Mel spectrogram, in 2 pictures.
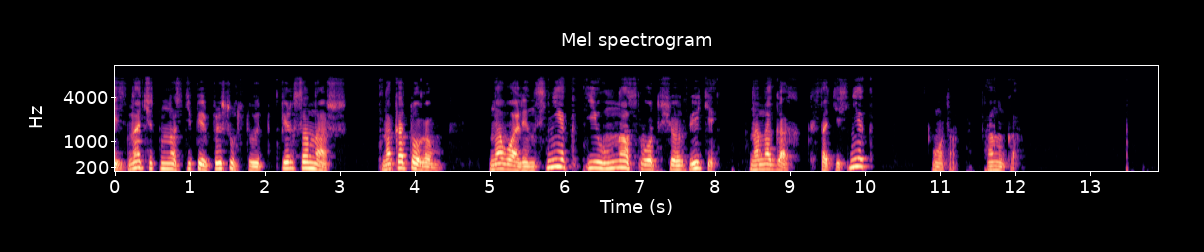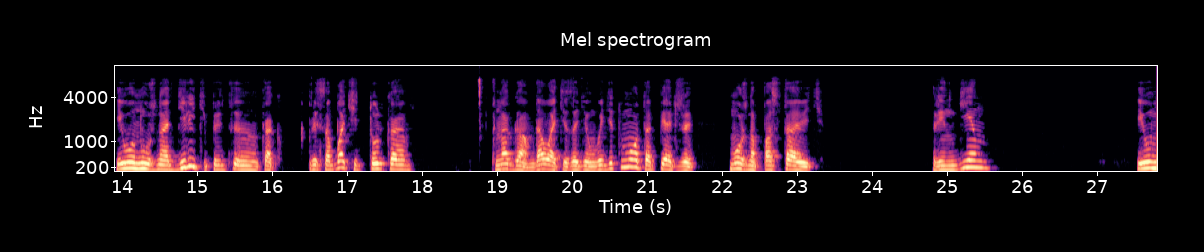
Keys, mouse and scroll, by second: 1.8-2.5 middle drag, 3.8-4.3 middle drag, 6.5-7.1 middle drag, 7.8-8.2 shift+middle drag, 9.3 middle click, 11.8 space, 16.7 click, 18.5-20.3 drag.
